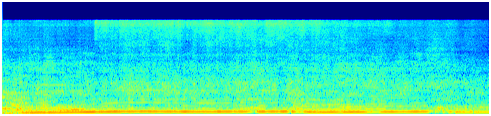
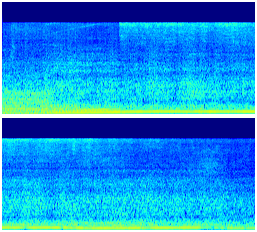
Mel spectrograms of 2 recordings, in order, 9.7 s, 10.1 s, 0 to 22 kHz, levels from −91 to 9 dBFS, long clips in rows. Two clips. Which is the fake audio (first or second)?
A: first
